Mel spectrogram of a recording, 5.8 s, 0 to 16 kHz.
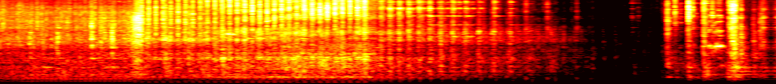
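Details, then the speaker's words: Small rented trencher digging an irrigation trench in rocky soil: a fast chopping beat of about 210 per minute suddenly bogs and fades as a rock jams the digging chain again in the same spot. "And another rock jammed it up in the exact same spot."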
